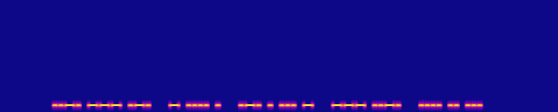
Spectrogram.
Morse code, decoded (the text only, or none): FOR THE REST OF HIS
